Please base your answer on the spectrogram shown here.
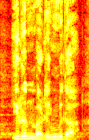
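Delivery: normal talking voice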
